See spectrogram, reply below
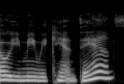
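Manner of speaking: usual speaking voice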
